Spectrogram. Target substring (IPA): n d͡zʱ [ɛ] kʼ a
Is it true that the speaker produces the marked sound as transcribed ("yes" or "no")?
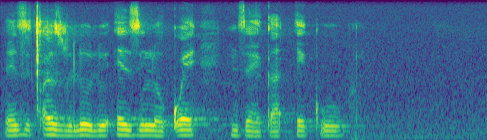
yes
